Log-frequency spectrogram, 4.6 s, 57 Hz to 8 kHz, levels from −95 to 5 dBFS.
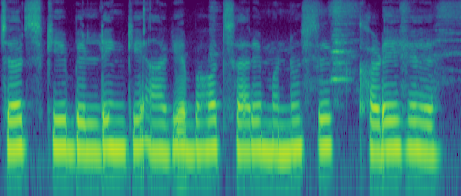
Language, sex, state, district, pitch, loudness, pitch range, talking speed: Hindi, male, Assam, Kamrup Metropolitan, 190 Hz, -15 LUFS, 180-195 Hz, 130 wpm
